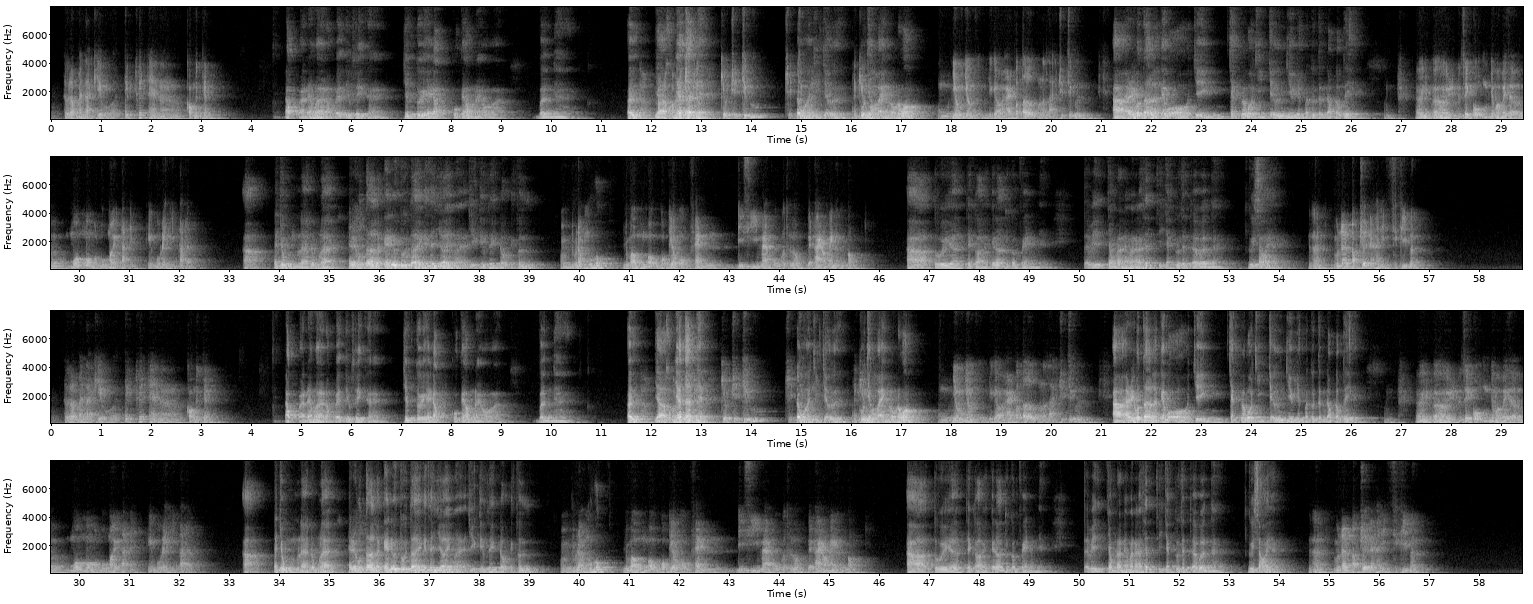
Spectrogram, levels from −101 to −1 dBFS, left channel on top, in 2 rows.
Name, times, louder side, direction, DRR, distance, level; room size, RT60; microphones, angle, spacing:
voice 1, 0.3-3.2 11.8-13.0 13.4-14.2 14.7-15.5 16.0-16.6 17.7-20.8 21.5-21.7 26.7-27.0 27.3-31.1 31.4-32.2 34.2-34.4 39.6-40.3 40.9-45.5 54.6-56.7, equal, 60° left, 1 dB, 2.1 m, -31 dB
voice 2, 4.7-6.6 7.1-7.8 8.1-9.0 9.7-10.4 11.5-11.8 12.1-13.1 14.9-15.9 16.2-17.3 21.2-26.1 33.3-35.1 35.4-39.1 39.9-40.4 46.6-49.3 50.1-52.9 53.4-54.0, right 1 dB, 50° right, 3 dB, 1.7 m, -26 dB
10.5 x 10.0 x 4.0 m, 0.96 s
head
